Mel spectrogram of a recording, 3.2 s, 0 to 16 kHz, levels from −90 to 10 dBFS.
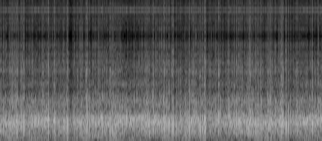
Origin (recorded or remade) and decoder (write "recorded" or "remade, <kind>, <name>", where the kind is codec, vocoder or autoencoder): recorded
